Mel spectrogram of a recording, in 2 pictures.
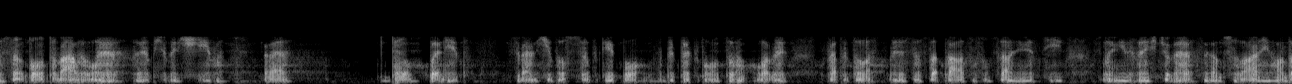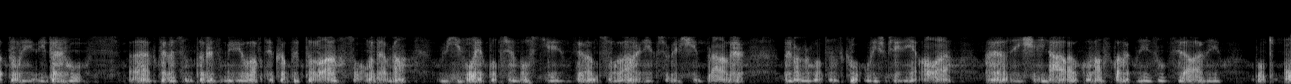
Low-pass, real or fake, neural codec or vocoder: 3.6 kHz; fake; autoencoder, 44.1 kHz, a latent of 192 numbers a frame, MeloTTS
